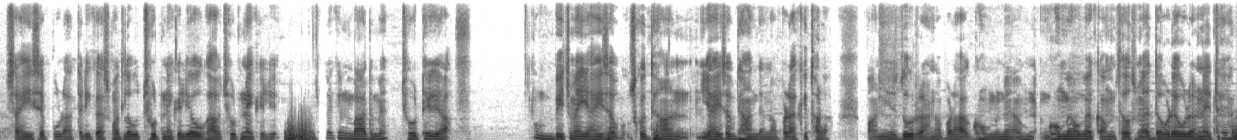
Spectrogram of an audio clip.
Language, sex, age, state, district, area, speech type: Hindi, male, 18-30, Bihar, Begusarai, urban, spontaneous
